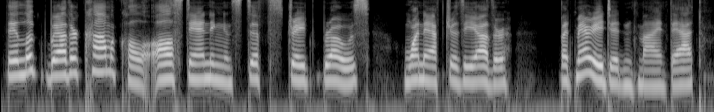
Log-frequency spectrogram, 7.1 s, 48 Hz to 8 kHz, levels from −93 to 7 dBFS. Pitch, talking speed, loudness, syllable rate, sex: 205 Hz, 170 wpm, -19 LUFS, 4.9 syllables/s, female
